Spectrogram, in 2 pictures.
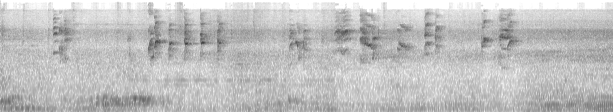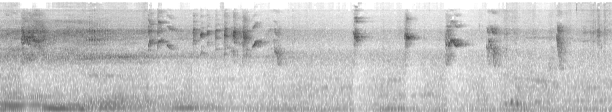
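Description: Pigeons at a loft coo and chirp in a busy, close mix of calls, with soft rustling and fluttering underneath and no speech.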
